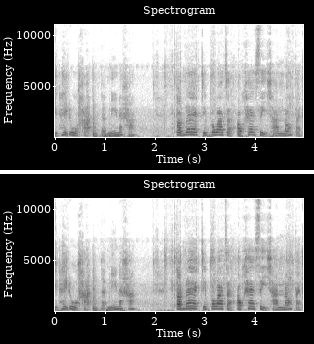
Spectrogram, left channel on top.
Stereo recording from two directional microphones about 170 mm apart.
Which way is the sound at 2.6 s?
15° right (ahead or behind).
